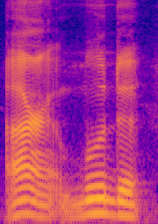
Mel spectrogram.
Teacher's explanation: huruf dal harakatnya domah tapi waqaf atau berhenti, maka dia dibaca memantul atau qalah, a'bud. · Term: qalqalah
